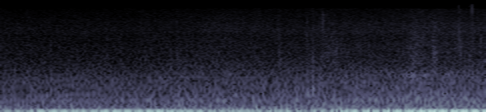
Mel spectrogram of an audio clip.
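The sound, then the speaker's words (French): A dense, steady drone of many honeybees buzzing around an open hive, a continuous low hum that swells slightly toward the end, with no voices. “Bah, euh, l'amorce, en fait, ça les dirige juste, ça t'évite d'avoir euh, une abeille qui a décidé de créer ses, ses cadres dans l'autre sens, en fait.”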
